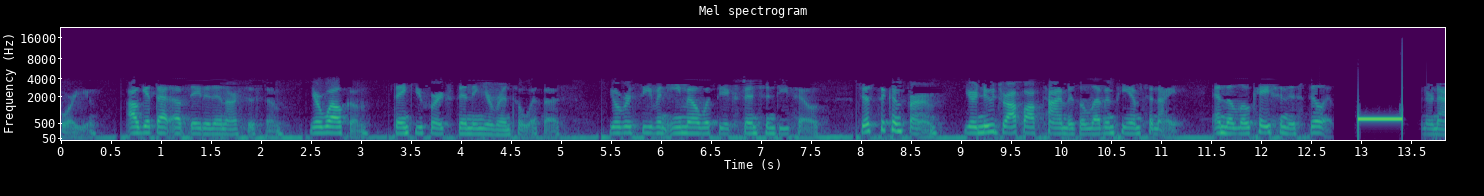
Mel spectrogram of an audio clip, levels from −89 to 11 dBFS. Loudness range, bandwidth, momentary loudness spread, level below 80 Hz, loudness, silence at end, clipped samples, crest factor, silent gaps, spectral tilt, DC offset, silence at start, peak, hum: 8 LU; 4.2 kHz; 17 LU; -48 dBFS; -28 LUFS; 0 s; under 0.1%; 16 dB; 12.73-12.83 s; -4.5 dB/octave; under 0.1%; 0 s; -12 dBFS; none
